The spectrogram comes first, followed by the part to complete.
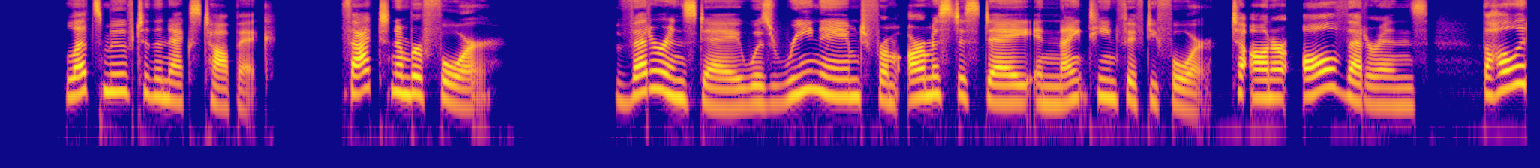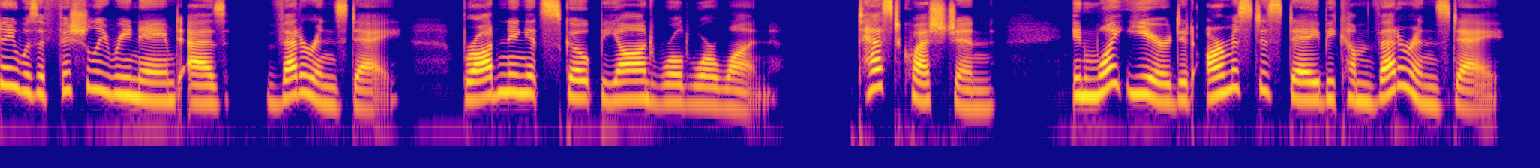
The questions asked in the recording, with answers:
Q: In what year did Armistice Day become Veterans Day?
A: 1954.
